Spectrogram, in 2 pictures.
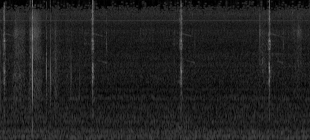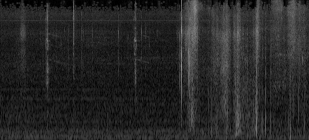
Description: Clicking sound in external hard drive and was not detecting by computer. In this case hard drive was not getting enough power to spin.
